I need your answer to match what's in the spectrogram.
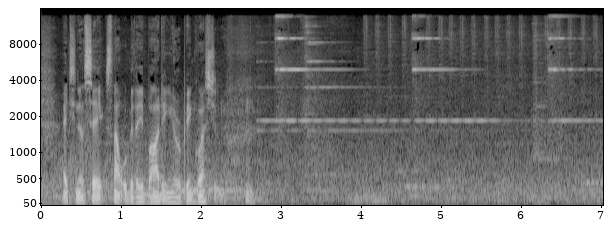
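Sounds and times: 
speech: 0.2s - 2.8s
Strasbourg astronomical clock bell striking: 2.8s - 7.0s.

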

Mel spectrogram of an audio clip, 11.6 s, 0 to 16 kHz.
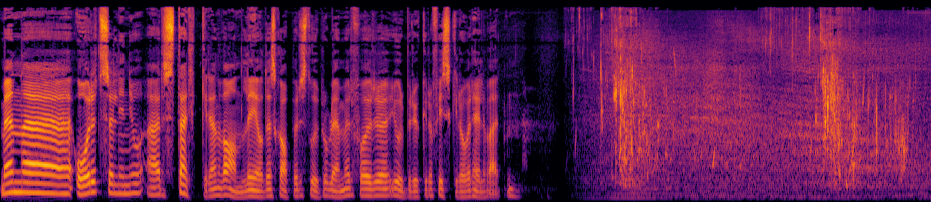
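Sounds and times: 
speech: 0.0s - 6.6s
light outdoor ambience on the Magdalena River in Colombia: 6.5s - 11.6s
fisherman's paddle strokes splashing water on the Magdalena River in Colombia: 7.2s - 11.6s
steady low engine-like hum: 7.2s - 11.6s.

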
